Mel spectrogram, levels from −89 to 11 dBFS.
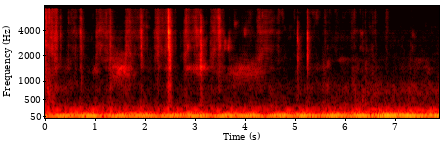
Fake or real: fake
